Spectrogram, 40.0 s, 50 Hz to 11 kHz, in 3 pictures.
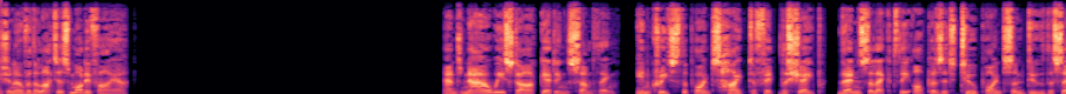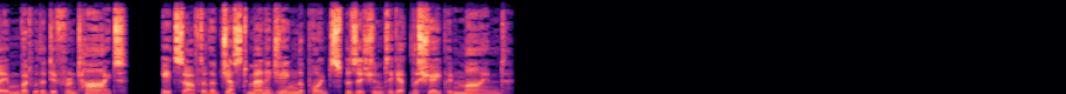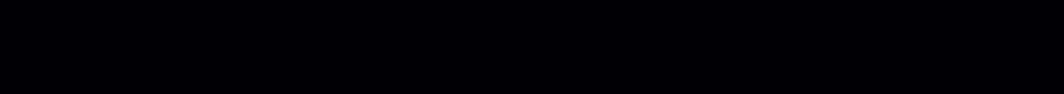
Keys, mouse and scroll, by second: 0.0 click, 2.8-3.8 drag, 4.3-5.2 drag, 6.3-8.5 middle drag, 8.5-9.0 scroll down 3, 9.0 click, 9.6 Tab, 10.2 shift+middle click, 10.5 scroll up 2, 12.1-13.4 scroll down 1, 13.4 scroll down 1, 13.5 KP_1, 14.7 g, 18.6-20.7 middle drag, 21.1-21.7 scroll up 3, 21.7-23.0 middle drag, 23.0 click, 23.7-24.9 middle drag, 24.9 shift+click, 25.4 scroll down 2, 25.6-26.8 middle drag, 26.8 KP_1, 27.2-27.6 scroll down 4, 27.7 shift+middle click, 28.2 g, 30.2-30.8 scroll up 4, 31.5 click, 31.8 middle click, 32.8 KP_3, 33.2-33.7 scroll up 4, 33.7 g, 35.1 shift+middle click, 36.2 ctrl+click, 36.3 click, 36.7 middle click, 37.6 shift+click, 38.0 middle click, 38.6 shift+click, 39.2 KP_3, 39.4-39.7 scroll up 1, 39.7 g.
